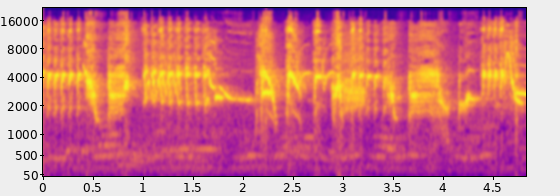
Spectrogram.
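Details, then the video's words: Duet of two Asian pied starlings: loud raspy, squawking phrases and clipped whistles packed closely together, with brief gaps between bursts. "Jalak Suren Istimewa | Duet 2 Burung Juara"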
